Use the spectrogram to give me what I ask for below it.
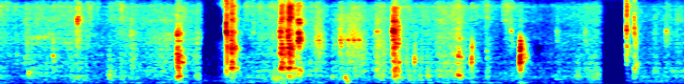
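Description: Keys are tapped on a computer keyboard while a search is typed, producing quiet, irregular clicks and taps with a few louder strokes scattered throughout, and no talking.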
